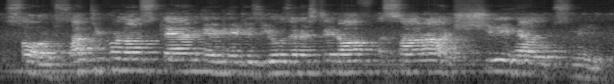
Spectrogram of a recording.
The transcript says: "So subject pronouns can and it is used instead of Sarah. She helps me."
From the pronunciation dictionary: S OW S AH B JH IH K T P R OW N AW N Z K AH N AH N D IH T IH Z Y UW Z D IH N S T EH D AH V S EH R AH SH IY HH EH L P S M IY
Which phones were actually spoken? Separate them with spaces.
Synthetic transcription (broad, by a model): S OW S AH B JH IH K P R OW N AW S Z K AH N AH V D IH T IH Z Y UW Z IH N S T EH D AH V S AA R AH SH IY HH EH L P S M IY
